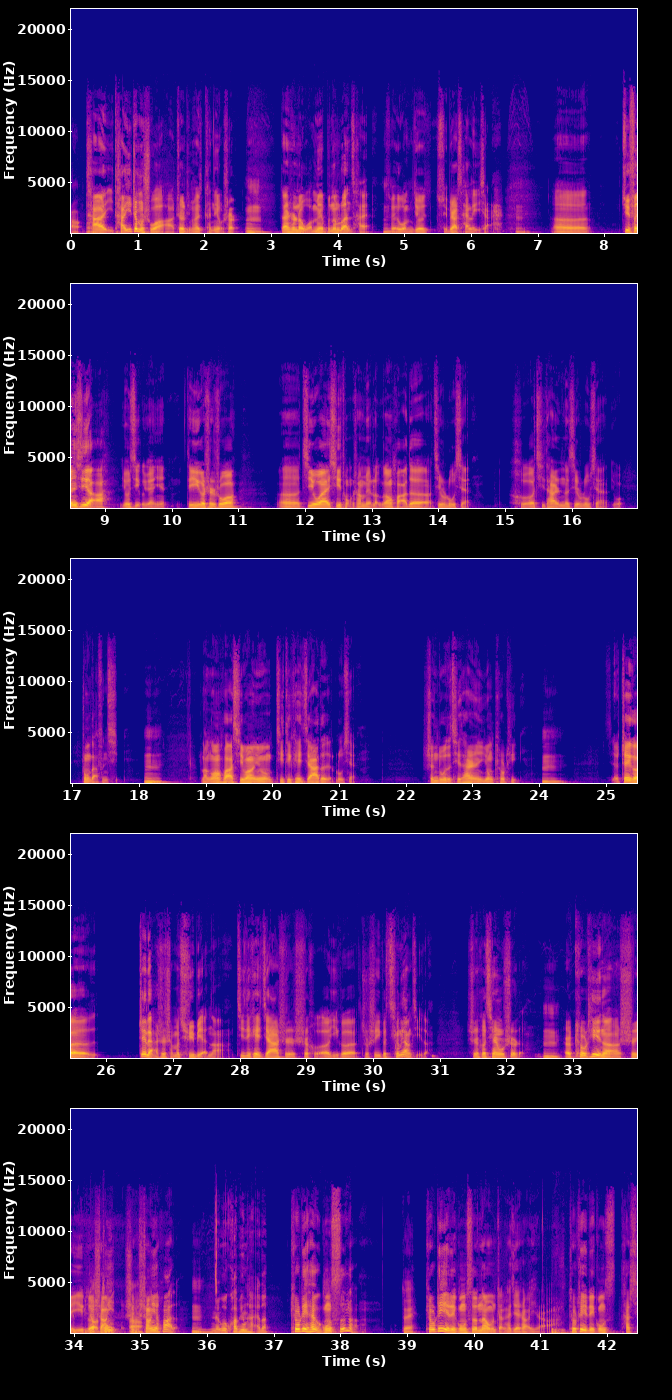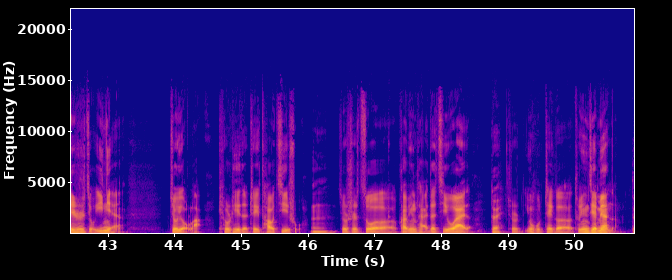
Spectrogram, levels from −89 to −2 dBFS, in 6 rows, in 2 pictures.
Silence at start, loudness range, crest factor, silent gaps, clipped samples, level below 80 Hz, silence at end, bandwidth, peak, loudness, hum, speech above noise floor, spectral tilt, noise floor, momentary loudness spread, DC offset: 0 s; 7 LU; 20 dB; none; under 0.1%; -52 dBFS; 0.3 s; 14.5 kHz; -2 dBFS; -21 LUFS; none; 54 dB; -5.5 dB/octave; -75 dBFS; 16 LU; under 0.1%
